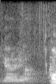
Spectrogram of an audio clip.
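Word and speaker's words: Jehne: It's spelled Jenny, but it's pronounced Yana.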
